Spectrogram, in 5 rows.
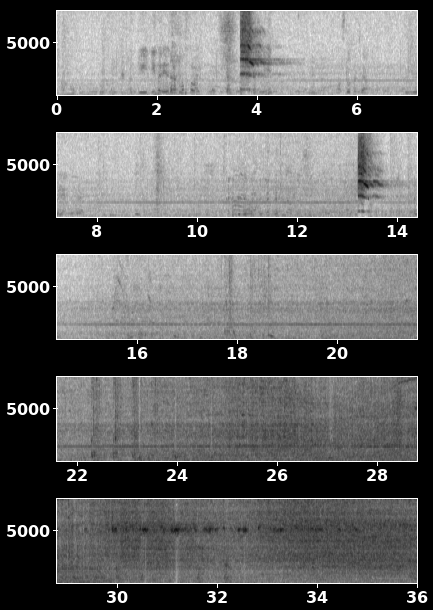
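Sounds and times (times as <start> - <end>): locomotive engine running: 6.8 - 36.0
brakes squealing: 28.4 - 36.0.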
